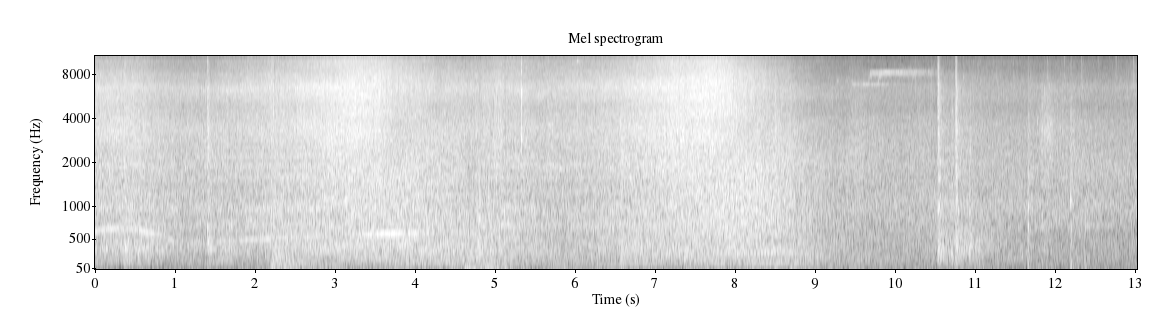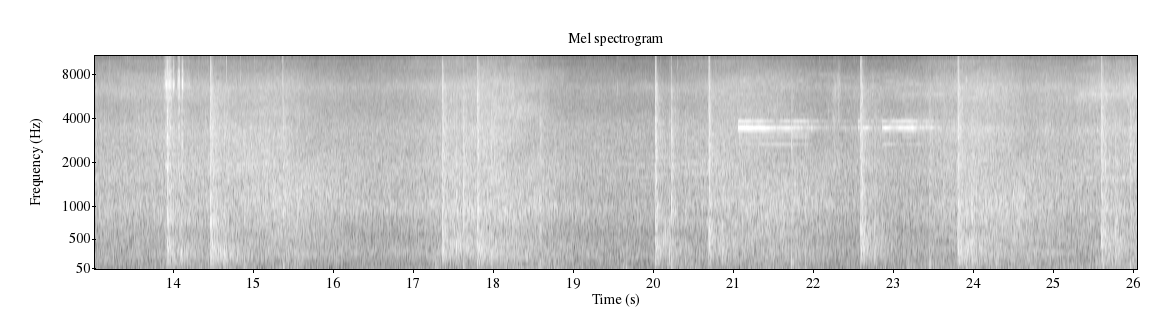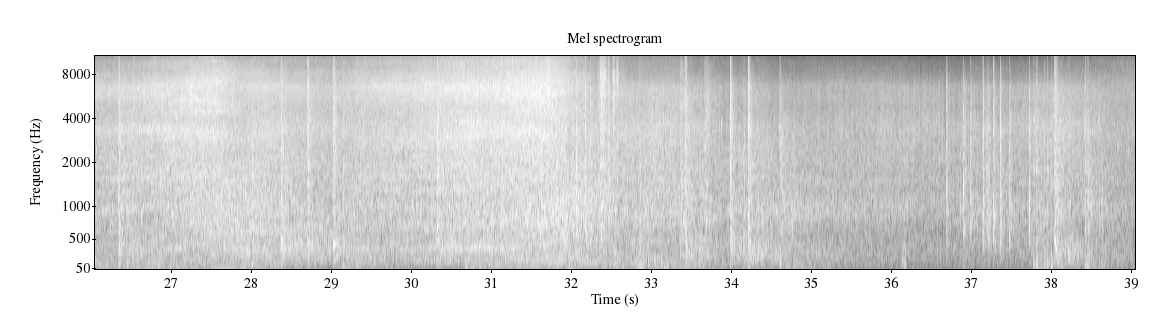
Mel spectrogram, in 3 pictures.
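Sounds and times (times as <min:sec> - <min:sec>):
distant fireworks bangs: 0:00.0 - 0:09.2, 0:10.3 - 0:12.7, 0:13.8 - 0:15.8, 0:17.2 - 0:19.0, 0:19.8 - 0:39.0
road traffic: 0:00.0 - 0:39.0
vehicle driving past: 0:24.0 - 0:33.5.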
